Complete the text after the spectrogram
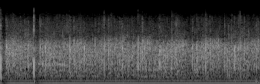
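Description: A large group claps hands steadily, a dense, continuous patter of applause at moderate volume with no talking over it.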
